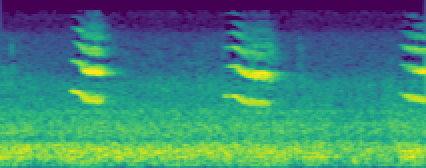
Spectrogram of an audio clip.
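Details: Green ringneck parrot calling; three short, harsh, downward-slurred screeches about every one and a quarter seconds over steady low background hum.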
